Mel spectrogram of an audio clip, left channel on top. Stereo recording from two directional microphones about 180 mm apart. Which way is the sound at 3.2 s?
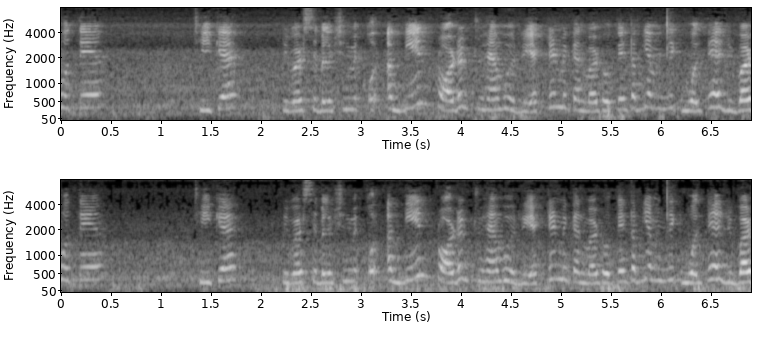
45° right (ahead or behind).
